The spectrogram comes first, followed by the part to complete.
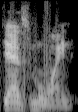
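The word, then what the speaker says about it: Des Moines: Iowa uh I think de Mo which is pronounced Des Mo um and how old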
